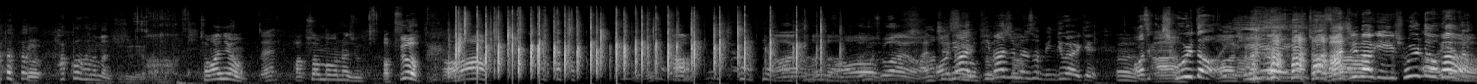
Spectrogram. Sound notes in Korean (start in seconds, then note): 4.4 짝짝짝짝짝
